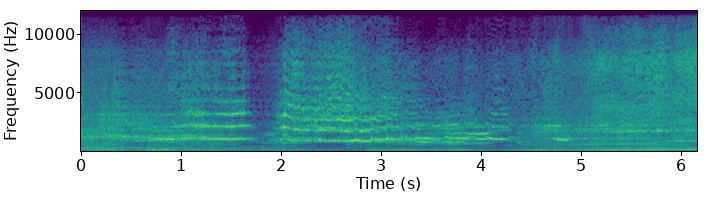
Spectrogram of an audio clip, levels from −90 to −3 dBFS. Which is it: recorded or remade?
recorded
